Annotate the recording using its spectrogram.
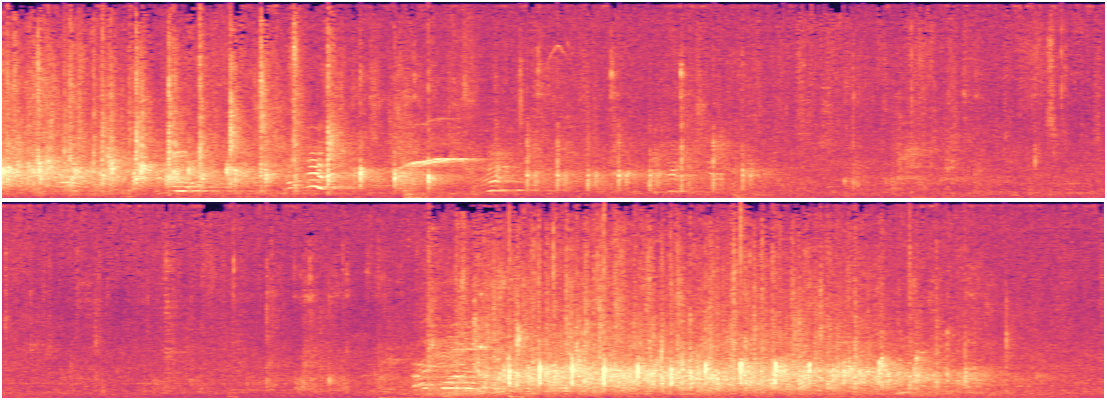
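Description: A crowd claps and cheers in a large hall.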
